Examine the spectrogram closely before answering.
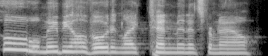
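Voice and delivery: high, sing-song mock of a lazy viewer; mocking lazy voter. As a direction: parody a slacker putting it off. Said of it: "waste time waiting for you guys".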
